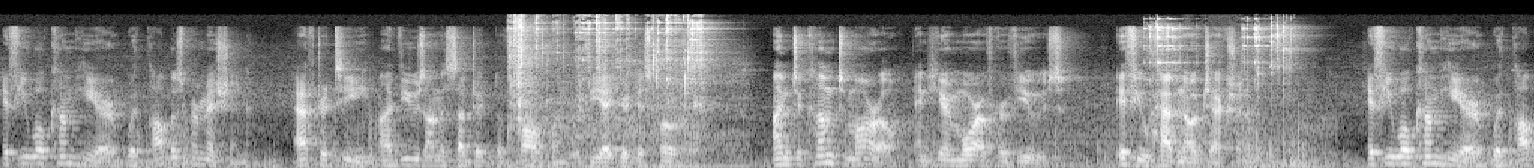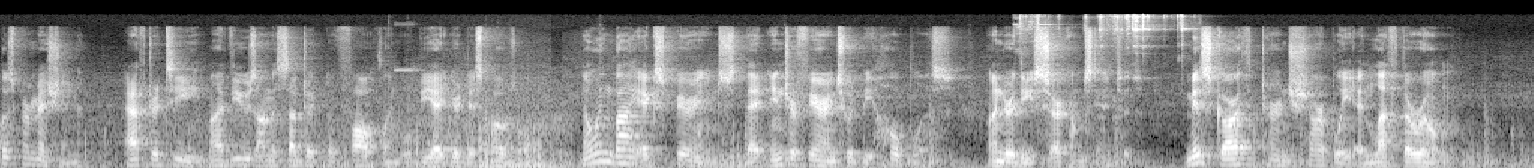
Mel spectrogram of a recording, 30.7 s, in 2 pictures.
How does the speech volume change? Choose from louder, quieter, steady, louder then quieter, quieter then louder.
louder.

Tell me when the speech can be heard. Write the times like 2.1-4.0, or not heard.
0.0-7.0, 7.7-12.6, 13.7-29.9.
